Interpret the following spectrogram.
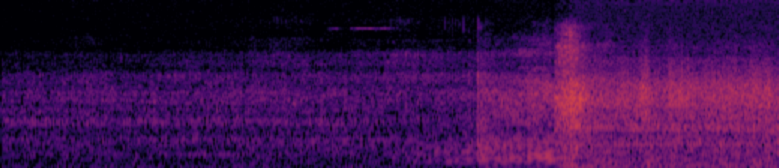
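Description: Motorcycle riding noise, very faint at first. About six seconds in it gets louder: an engine hum from an oncoming truck rises and falls as it passes, and then steady wind and road noise follows.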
